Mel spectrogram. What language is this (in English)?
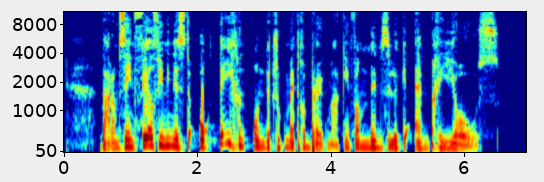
Dutch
